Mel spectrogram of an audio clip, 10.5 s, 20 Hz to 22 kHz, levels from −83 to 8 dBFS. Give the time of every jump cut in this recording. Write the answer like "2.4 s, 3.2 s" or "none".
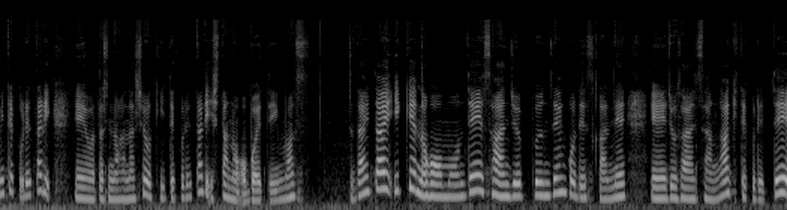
4.7 s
